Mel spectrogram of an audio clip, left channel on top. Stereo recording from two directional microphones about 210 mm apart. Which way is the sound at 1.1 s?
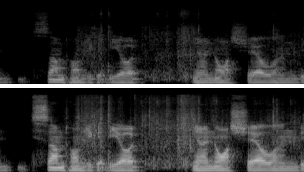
50° right (ahead or behind).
